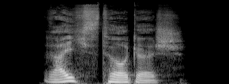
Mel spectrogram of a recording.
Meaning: Ottoman Turkish
- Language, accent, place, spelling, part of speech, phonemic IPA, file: German, Germany, Berlin, Reichstürkisch, proper noun, /ˈraɪ̯çs̩ˌtʏɐ̯kɪʃ/, De-Reichstürkisch.ogg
